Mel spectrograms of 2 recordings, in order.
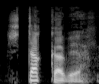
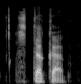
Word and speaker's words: stuck up: 잘난 척 하는 사람을 묘사하는 형용사가 시딱갑이야. 시딱갑. S-T-U-C-K dash up. U-P. 시딱갑.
